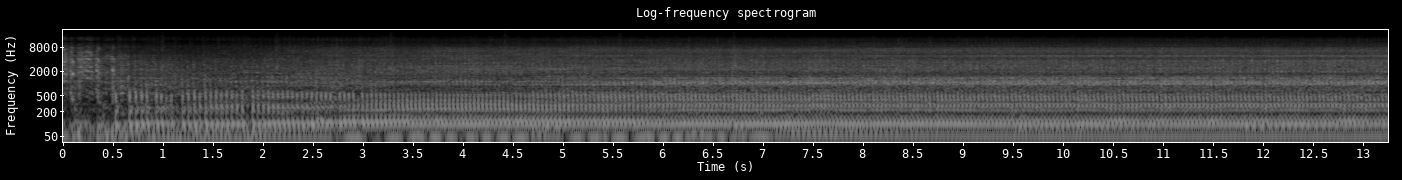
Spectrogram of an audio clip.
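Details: 2022 Kawasaki KX450, about 9.9 hours, which started cold but not hot, after a fuel pump rebuild kit was fitted: fires quickly after a short crank and settles into a steady, even idle with no stumbling; healthy start.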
